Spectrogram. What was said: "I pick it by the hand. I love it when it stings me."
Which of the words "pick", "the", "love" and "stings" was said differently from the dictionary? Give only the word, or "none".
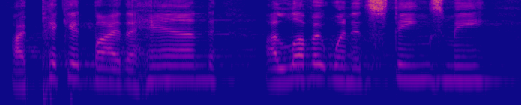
none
